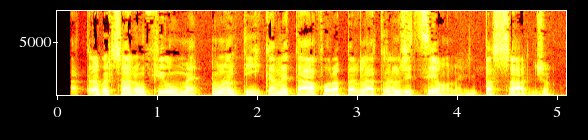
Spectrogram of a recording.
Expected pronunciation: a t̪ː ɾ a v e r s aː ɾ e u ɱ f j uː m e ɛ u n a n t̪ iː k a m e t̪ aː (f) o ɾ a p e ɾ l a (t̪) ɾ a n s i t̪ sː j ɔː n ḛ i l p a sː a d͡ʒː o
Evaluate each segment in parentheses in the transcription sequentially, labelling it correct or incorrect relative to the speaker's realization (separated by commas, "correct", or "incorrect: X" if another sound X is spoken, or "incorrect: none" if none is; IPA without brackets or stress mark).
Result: correct, correct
